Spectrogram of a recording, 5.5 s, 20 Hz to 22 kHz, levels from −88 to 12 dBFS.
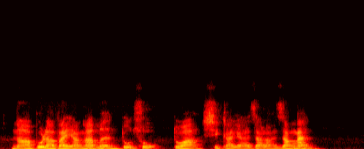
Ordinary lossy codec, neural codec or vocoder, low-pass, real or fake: Opus, 24 kbps; none; 7.2 kHz; real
